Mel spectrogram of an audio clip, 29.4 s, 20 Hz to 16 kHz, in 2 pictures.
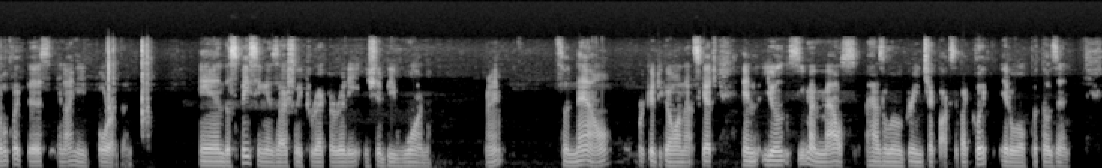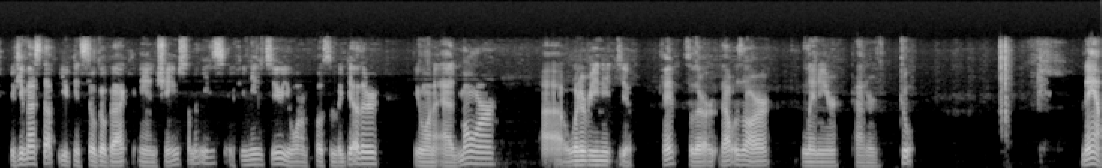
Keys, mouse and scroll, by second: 1.1 KP_4, 1.6 Return, 4.9 right click, 12.9 click, 15.5 click, 17.7 click, 19.9 click, 23.7 click, 24.4 right click, 26.1 click, 27.7 Return.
